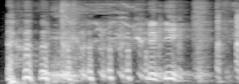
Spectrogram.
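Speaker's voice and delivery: loud high-pitched laugh. Real, not acted. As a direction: crack up. Reacting to article line.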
